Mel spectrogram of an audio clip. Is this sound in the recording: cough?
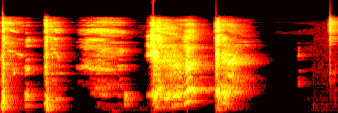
yes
